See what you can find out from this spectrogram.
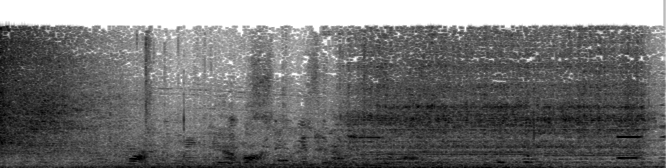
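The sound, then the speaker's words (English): A steady low rumble of a city bus engine fills the bus interior, with indistinct chatter from passengers and a few faint high electronic beeps near the end. “People tend to keep to themselves on the streets, but on the bus, everybody comes together.”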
